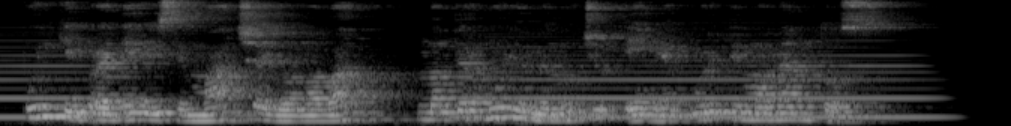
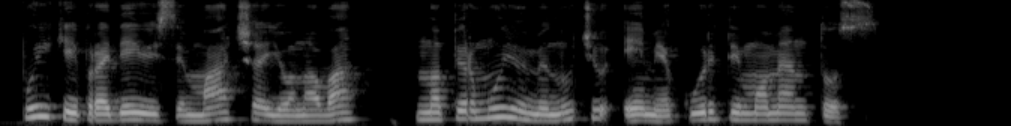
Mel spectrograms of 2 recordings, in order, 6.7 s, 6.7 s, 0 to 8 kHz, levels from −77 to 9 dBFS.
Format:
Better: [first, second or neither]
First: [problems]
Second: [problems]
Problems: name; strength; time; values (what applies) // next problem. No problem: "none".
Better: second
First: background sound (Wind instrument, woodwind instrument); 12 dB below the speech // room echo; dies away in 1 s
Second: none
